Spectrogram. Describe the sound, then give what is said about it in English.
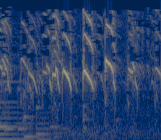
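A gull drifting across the sky calls repeatedly, giving a series of loud, nasal, downward-slurring yelps in quick succession, with no voices. Faint low sustained tones fade out at the very start. “Look at that gull drifting across the sky.”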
